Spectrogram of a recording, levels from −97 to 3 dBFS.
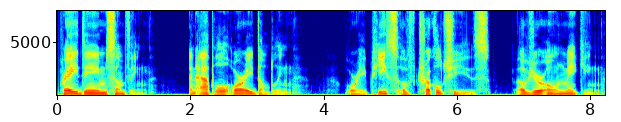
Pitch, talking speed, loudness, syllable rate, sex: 115 Hz, 130 wpm, -18 LUFS, 4.0 syllables/s, male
